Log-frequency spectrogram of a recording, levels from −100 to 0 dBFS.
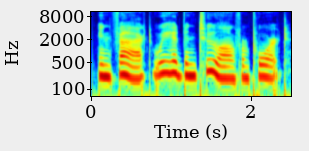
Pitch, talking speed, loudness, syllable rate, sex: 225 Hz, 215 wpm, -14 LUFS, 3.9 syllables/s, female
